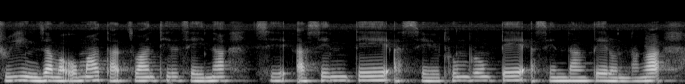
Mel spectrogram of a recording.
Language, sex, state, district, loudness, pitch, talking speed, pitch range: Mizo, female, Mizoram, Aizawl, -19 LUFS, 175 Hz, 220 wpm, 165-180 Hz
